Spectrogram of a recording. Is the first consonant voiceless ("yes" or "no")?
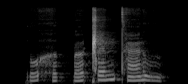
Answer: no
